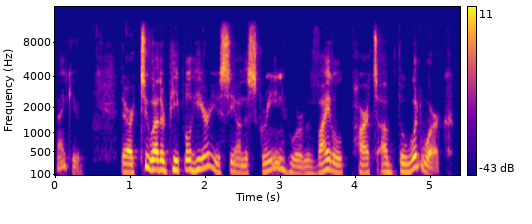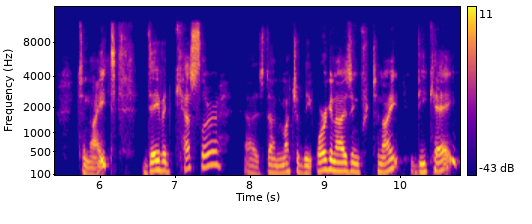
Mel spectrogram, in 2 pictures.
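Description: An older man hosts an informal online event in a deliberate, dry way. His voice is soft-edged and creaky, picked up closely with very little room sound. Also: medium pitch, big pitch swings, no room sound. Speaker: host introducing readers. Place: indoor room on video call.

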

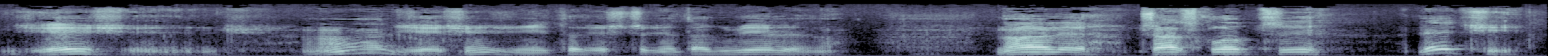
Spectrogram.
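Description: A man acting a glum, grumbling prison warder in a Polish radio play, colloquial and halting. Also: medium pitch, very animated, vocal fry, darkish tone, slightly rough, exaggerated voice. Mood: glum, uneasy. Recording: faintly noisy radio play recording.

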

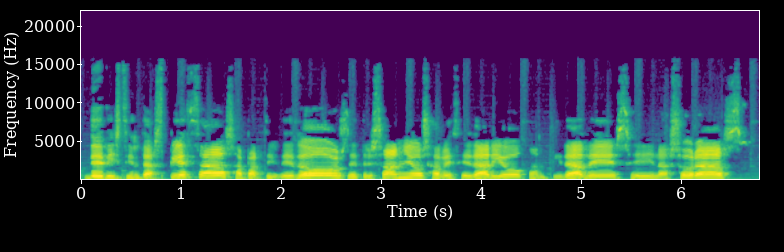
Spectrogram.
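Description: A woman's voice: on the high side, expressive, slow pace. Woman, voice-over, matter-of-fact price rundown, faint music behind. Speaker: deal-video host. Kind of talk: voice-over product walkthrough.

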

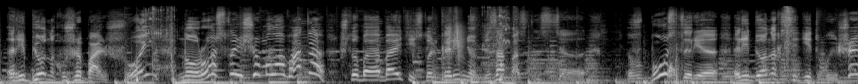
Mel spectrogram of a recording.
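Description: A woman's voice: medium pitch, wildly swooping pitch, normal speed. A woman voicing a motherly, instructive female owl in an educational cartoon, lecturing expressively. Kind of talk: animated educational cartoon acting. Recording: music behind the voice.

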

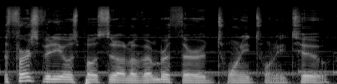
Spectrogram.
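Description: A man with a low-pitched voice narrates a scripted video essay. His delivery is measured and serious. Music plays faintly behind him. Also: gravelly, warm tone. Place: close-recorded voice-over with music behind.

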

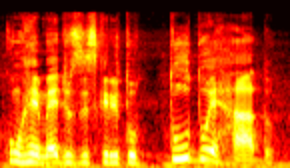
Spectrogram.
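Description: A Brazilian man talks in a casual vlog manner. His delivery is low-key and slightly hesitant, rambling along informally as he tells personal anecdotes. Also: very animated, a little fast, a bit bright. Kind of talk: casual, rambling chat, dubbed over vlog footage.

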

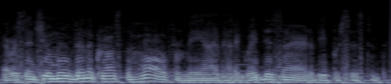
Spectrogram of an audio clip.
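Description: Super deep smooth radio soap suitor, teasing n courtly, tinny old recording. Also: male voice, fast. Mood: teasing, persistent. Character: smooth, persistent male neighbor courting a nurse. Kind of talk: vintage radio soap opera acting. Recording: lo-fi vintage radio, faint music.

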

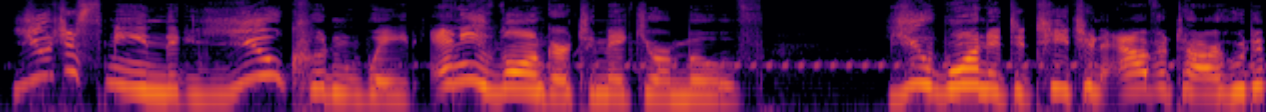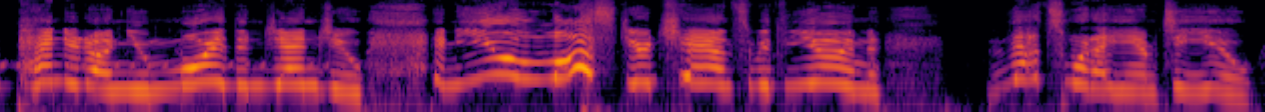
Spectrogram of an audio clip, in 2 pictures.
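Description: A woman playing an earnest, easily wounded teenage girl in an animated drama, speaking in a halting, emotional way. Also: sits high, a little hiss or hum, full character voice. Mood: bitter, hurt.

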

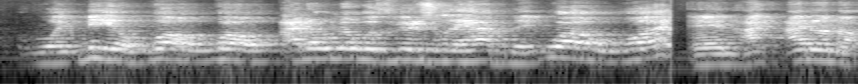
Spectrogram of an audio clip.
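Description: A man's voice: on the high side, fairly bright tone. A man in his twenties giving a casual, emphatic, profanity-laced reaction review to camera. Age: 20s. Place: small home kitchen, indoors. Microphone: camera a few feet away. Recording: echoey kitchen, distant camera mic.

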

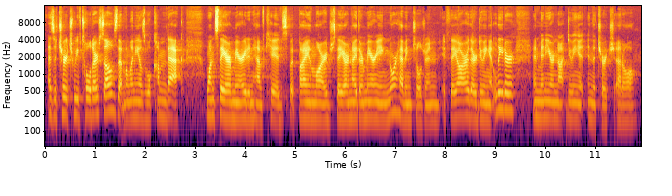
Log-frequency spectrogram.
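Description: A woman's voice: low-pitched, fairly even intonation, normal speed, bright, forceful tone. A woman in her thirties giving a semi-scripted presentation as a panel speaker. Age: 30s. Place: wood-panelled library room at a panel table. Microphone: lapel.

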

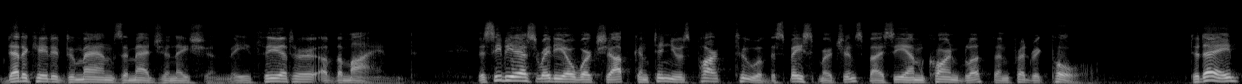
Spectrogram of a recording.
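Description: A man's voice: lowish voice, no room sound. An American man announcing a 1950s radio drama in a dramatic, scripted style.

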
